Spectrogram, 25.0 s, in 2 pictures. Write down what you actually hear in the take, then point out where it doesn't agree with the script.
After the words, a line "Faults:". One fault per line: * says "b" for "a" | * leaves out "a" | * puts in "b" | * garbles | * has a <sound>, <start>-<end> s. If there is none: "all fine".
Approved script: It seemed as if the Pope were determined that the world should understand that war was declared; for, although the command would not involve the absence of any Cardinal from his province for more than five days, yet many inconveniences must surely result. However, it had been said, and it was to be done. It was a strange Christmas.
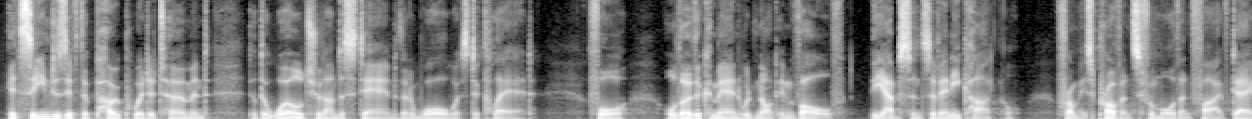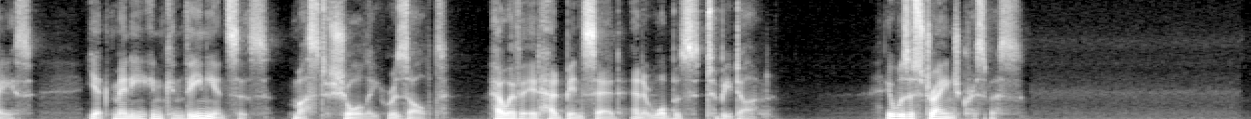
It seemed as if the Pope were determined that the world should understand that a war was declared; for, although the command would not involve the absence of any Cardinal from his province for more than five days, yet many inconveniences must surely result. However, it had been said, and it was to be done. It was a strange Christmas.
Faults:
* puts in "a"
